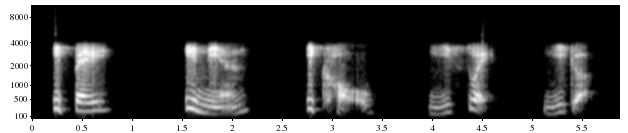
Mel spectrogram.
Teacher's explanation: When E is followed by another syllable, it is transformed into the second or fourth tone. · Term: Tone transformation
